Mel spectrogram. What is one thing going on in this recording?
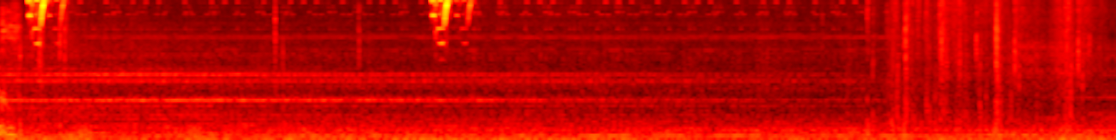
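A low, steady ambient drone hums throughout.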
